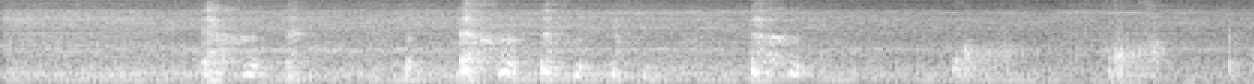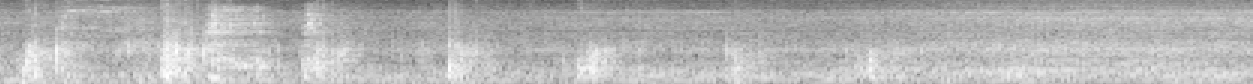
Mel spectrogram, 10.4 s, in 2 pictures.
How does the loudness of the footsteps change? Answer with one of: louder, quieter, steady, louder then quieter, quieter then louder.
louder then quieter.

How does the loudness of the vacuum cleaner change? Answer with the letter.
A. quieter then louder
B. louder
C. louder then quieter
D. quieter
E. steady
A.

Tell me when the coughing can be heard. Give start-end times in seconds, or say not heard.
0.7-3.4, 6.0-6.7.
